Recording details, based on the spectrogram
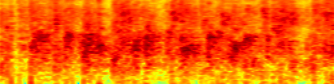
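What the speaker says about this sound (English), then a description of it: "Then they begin to clap." An audience claps during a play at a festival. The applause is dense and continuous and fills the whole short moment.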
